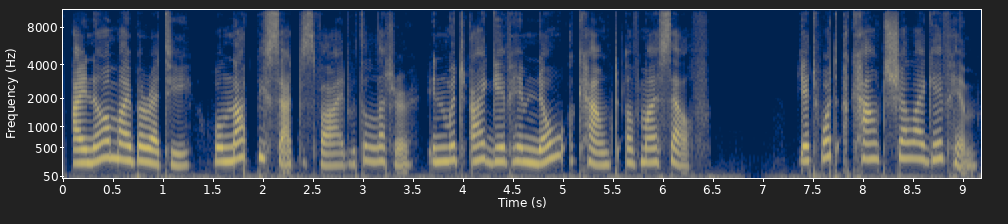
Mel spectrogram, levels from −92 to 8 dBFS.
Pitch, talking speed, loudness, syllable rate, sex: 250 Hz, 175 wpm, -19 LUFS, 4.6 syllables/s, female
